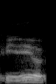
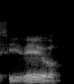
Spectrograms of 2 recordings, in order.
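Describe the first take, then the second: First: The word begins with an f sound. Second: The word begins with an s sound. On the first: The speaker calls it right. "en vez de fideo" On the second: The speaker calls it wrong. "la gente que dice sideo"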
